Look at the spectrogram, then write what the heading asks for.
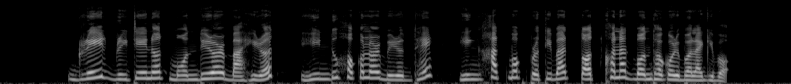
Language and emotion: Assamese, angry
